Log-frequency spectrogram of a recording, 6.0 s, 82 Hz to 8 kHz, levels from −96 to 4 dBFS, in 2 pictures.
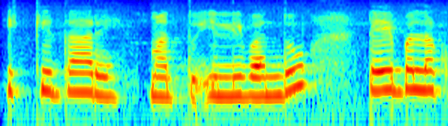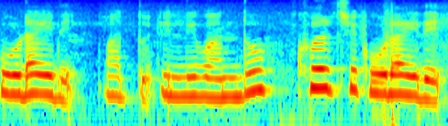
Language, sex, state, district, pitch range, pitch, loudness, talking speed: Kannada, female, Karnataka, Bidar, 245-305 Hz, 270 Hz, -16 LUFS, 130 wpm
